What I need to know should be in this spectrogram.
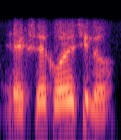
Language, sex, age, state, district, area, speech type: Bengali, male, 45-60, West Bengal, Dakshin Dinajpur, rural, conversation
